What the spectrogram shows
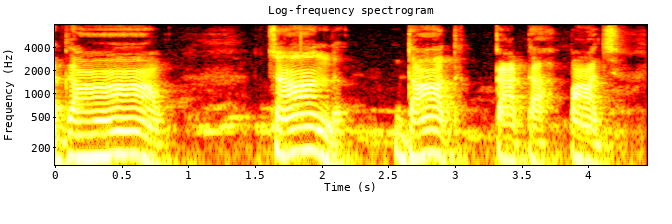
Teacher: अनुनासिक जिसमें नाक से कम मुख से ज़्यादा वायु निकलती है उच्चारण में। नाक से कम और मुख से ज़्यादा, गाँव, चांद, दांत, कांटा, 5, ये सब देखिए।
